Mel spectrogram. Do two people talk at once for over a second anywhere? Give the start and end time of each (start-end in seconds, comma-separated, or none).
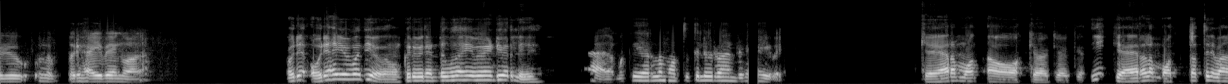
none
